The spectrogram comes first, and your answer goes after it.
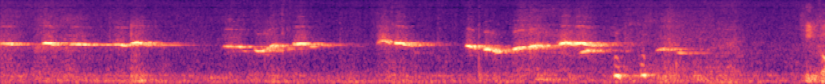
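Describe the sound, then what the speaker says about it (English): A storyteller at a youth storytelling event whistles a wavering tune alone, in short melodic phrases with brief pauses between them, clear and close. "Whistling had worked once,"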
